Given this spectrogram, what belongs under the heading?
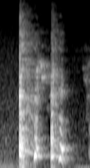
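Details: Child sick with a viral illness, resting in bed with medicines nearby: two short, harsh cough bursts.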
